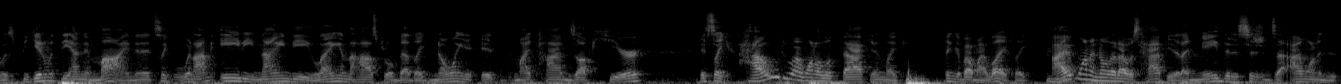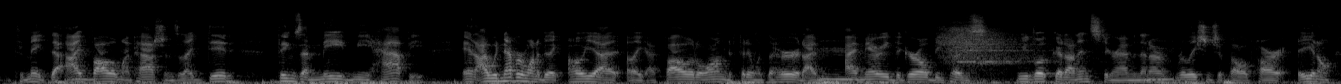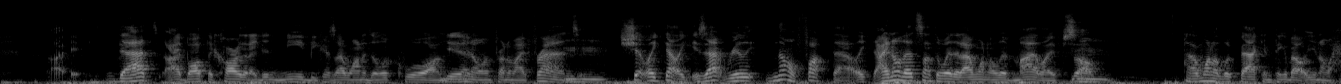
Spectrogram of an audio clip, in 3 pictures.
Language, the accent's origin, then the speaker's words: English; Guilderland, New York, United States; we come from Gilderland, New York. And it's like, we're in Gilderland, New York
